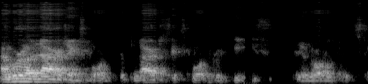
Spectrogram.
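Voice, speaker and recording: Audible room echo surrounds a man's medium-pitched voice. He speaks with a strong Irish accent. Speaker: animal genetics researcher. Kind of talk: conference talk.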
